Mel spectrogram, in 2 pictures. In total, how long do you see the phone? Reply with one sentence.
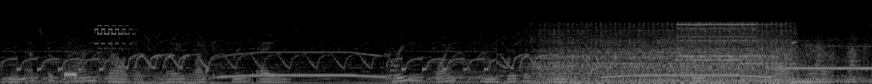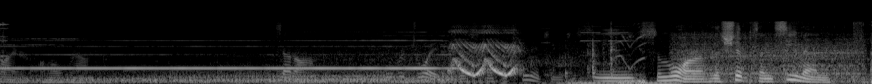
You can hear the phone for 3 seconds altogether.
